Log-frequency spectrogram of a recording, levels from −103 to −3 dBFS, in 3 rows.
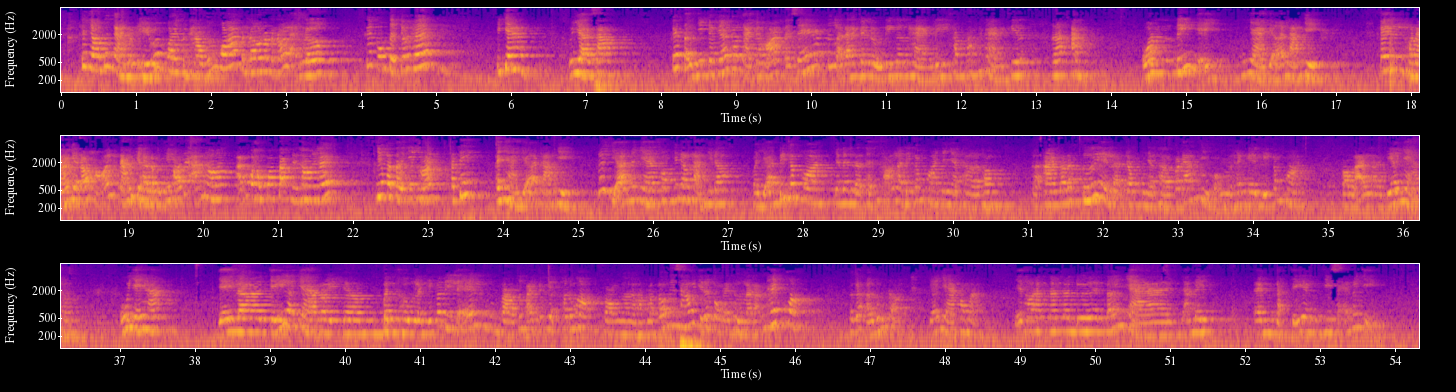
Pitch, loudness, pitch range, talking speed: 255 Hz, -28 LUFS, 230-320 Hz, 250 wpm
